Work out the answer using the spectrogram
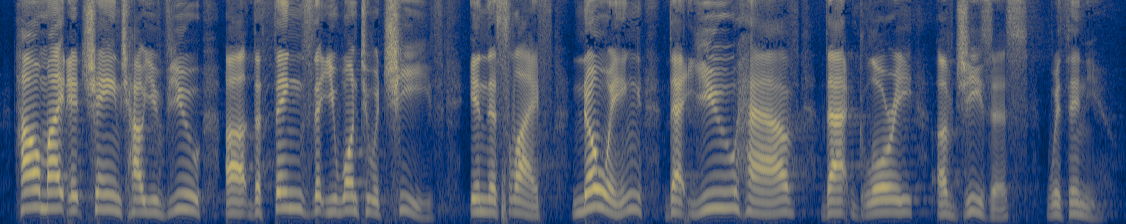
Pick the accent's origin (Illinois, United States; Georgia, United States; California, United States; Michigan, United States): Illinois, United States; Chicago; also born or lived in Florida; now in Lake Mary, United States; I grew up in Chicago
